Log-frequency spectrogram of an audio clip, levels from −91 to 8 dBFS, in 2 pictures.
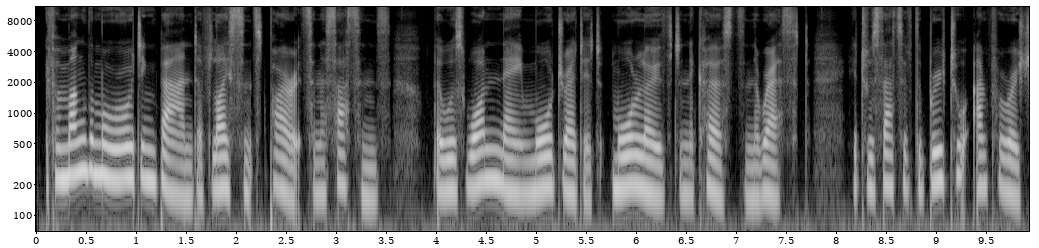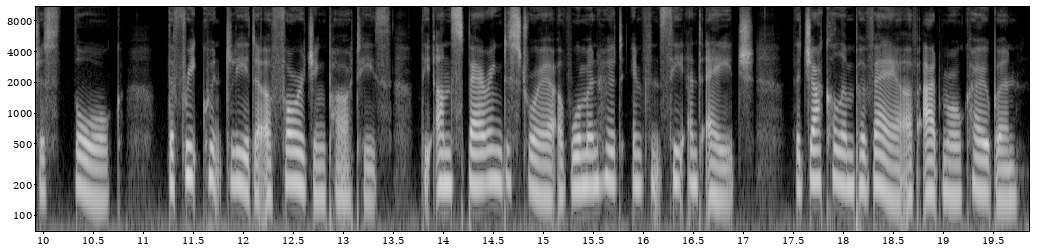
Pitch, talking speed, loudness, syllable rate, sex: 185 Hz, 155 wpm, -19 LUFS, 5.2 syllables/s, female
